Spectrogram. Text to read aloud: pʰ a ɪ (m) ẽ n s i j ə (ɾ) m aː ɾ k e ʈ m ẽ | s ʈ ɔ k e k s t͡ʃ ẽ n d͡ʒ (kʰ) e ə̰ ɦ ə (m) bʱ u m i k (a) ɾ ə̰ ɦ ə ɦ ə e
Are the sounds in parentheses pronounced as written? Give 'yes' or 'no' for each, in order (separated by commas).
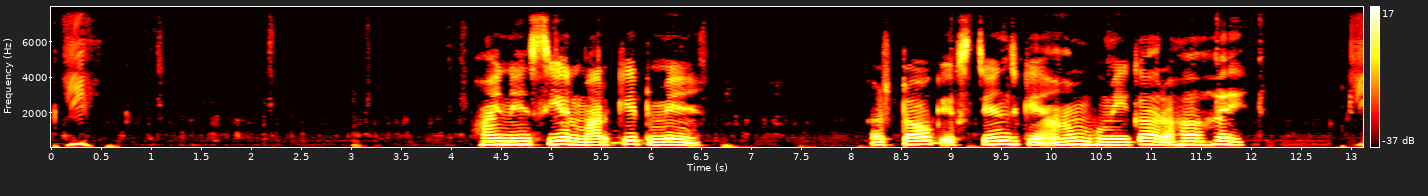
no, no, no, yes, yes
